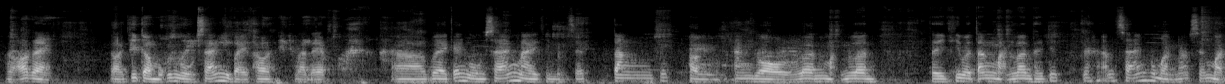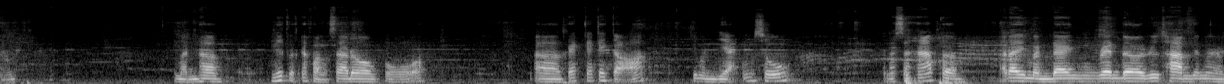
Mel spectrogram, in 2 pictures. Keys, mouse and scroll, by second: 4.1 ctrl+s, 5.2 click, 7.5-10.5 drag, 11.4 click, 12.3-17.9 ctrl+middle drag, 19.3-24.4 drag.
